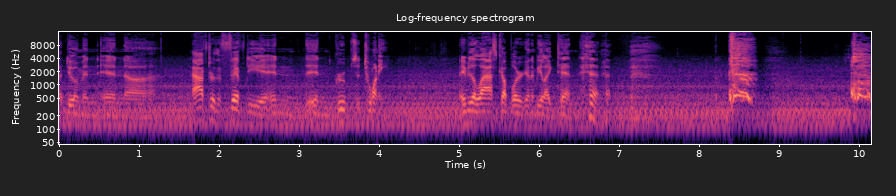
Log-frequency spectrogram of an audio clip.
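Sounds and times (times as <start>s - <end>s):
speech: 0.0s - 4.2s, 5.0s - 7.4s
low hum: 0.0s - 10.1s
harsh chesty coughs with throat clearing: 8.4s - 8.8s, 9.9s - 10.1s.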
